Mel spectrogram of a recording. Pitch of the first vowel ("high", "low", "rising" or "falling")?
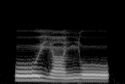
high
